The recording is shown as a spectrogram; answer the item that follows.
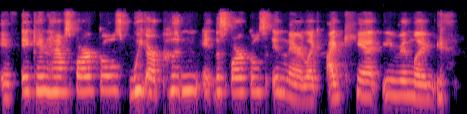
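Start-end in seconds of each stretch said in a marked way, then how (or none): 0.0-3.0 playful put-on Texas accent, pitched up. Describing someone's everything's-bigger-in-texas attitude: put-on texas accent. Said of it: "I love your Texas accent".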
